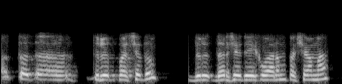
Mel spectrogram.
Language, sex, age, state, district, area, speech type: Sanskrit, male, 45-60, Karnataka, Vijayapura, urban, conversation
